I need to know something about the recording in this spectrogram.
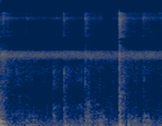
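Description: Faint handling sounds of hands fitting a tablet into a fabric book-style case, stretching an elastic corner strap over it, with a few light taps.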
